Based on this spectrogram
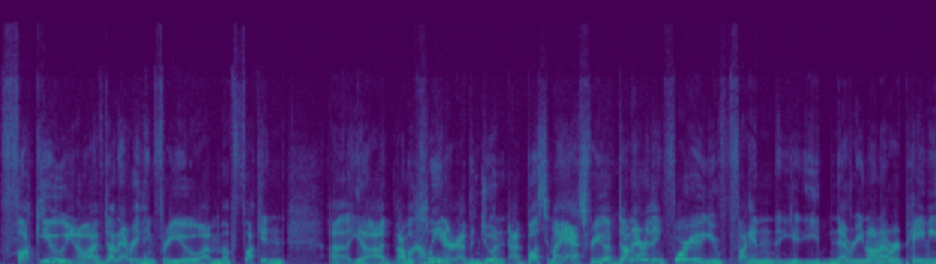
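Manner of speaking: acted-out shout. Recapping a scene, the speaker voices Preston being dragged away: retelling a yell. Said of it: "Preston starts yelling like".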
